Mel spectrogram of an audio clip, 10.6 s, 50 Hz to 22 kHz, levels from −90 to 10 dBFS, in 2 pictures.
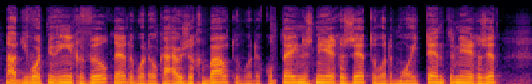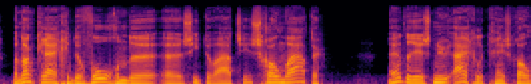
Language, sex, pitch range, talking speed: Dutch, male, 115-140 Hz, 210 wpm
